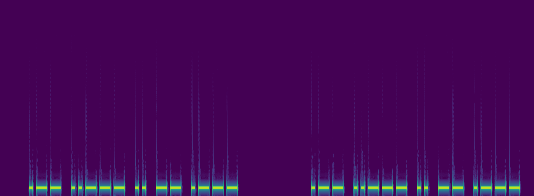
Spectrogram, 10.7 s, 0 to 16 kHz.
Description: Morse code, heard as a keyed tone, about 17 wpm, 700 Hz. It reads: W2IMJ W2IMJ
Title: USA Call Signs - 5 Characters - Repeated 3x - 17wpm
